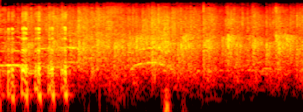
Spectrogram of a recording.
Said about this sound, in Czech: nevím, proč se mi za to v církvi tleská teda.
